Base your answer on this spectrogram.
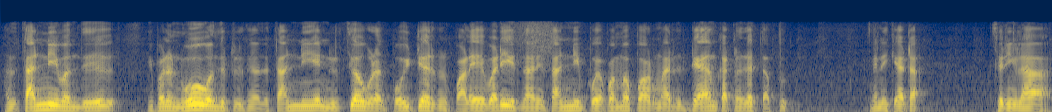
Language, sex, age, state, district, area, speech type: Tamil, male, 45-60, Tamil Nadu, Coimbatore, rural, spontaneous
